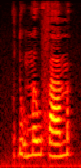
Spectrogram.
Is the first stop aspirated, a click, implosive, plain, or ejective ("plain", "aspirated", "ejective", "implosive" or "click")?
implosive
